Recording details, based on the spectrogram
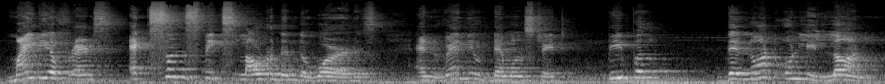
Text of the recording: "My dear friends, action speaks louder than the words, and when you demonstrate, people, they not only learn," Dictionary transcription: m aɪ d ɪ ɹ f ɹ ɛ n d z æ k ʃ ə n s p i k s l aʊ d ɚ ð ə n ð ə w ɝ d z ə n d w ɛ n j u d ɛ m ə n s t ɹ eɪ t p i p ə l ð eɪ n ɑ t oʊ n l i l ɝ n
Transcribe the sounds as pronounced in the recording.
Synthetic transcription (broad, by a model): m aɪ d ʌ ɹ f ɹ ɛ n d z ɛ k s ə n s p i k s l aʊ d ɚ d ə n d ə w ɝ d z ə n d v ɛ n j u d ɛ m ə n s t ɹ eɪ t p i p ə l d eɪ n ɑ t oʊ n l i l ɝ n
